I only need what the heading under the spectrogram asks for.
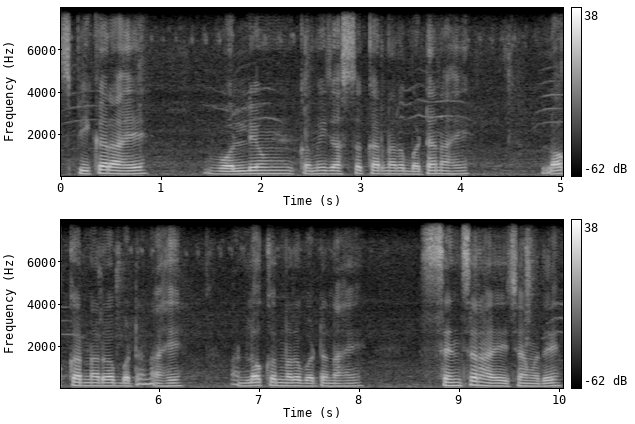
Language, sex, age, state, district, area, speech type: Marathi, male, 30-45, Maharashtra, Thane, urban, spontaneous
